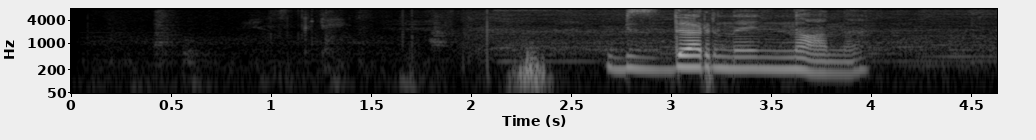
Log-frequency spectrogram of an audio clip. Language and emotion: Russian, angry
